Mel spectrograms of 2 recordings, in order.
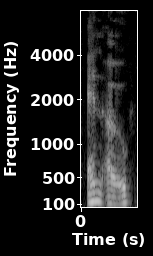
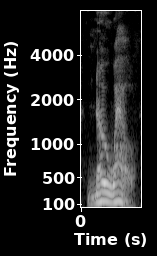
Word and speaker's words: Noel: books, I remember them, he would write his name N-O-E-L. In other words, he wanted it pronounced Noel, not Noel.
